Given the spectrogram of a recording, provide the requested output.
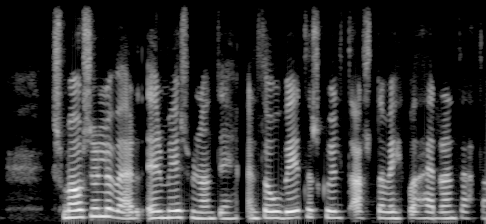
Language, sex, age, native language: Icelandic, female, 20-29, Icelandic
